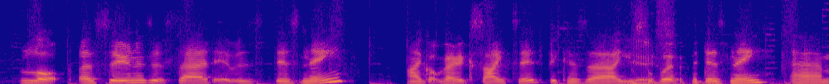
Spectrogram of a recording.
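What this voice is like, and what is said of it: English accent from near Manchester. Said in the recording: “you sound like you're from somewhere near where we're broadcasting from at the moment. Are you English? ... from near Manchester. ... have you got a fun accent as well? ... I have, also from the same area.”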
